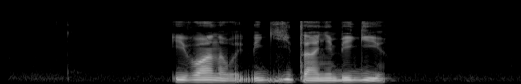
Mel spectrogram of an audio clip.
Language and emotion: Russian, neutral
